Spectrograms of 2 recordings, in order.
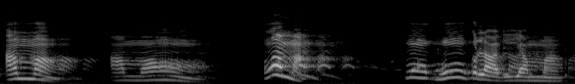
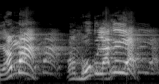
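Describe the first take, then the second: First: It is said sweetly and affectionately. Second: It is said bluntly, without affection.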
